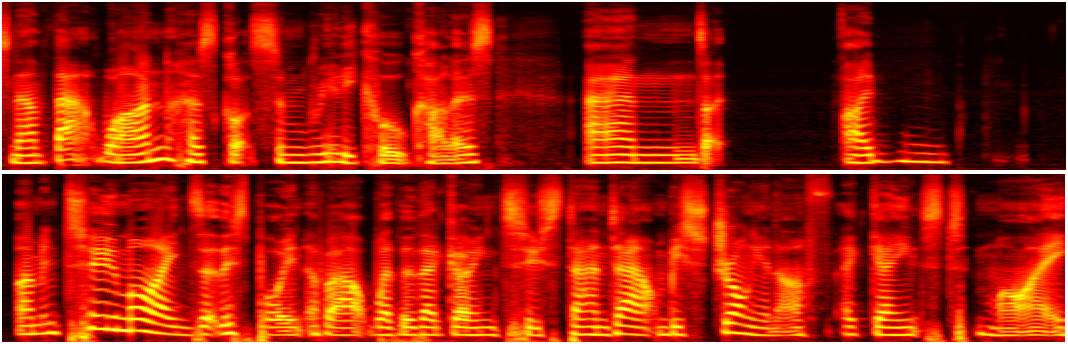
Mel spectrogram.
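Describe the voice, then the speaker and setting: In a British accent, a woman speaks at a very slow pace, with a dry, close sound and no echo. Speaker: craft youtuber. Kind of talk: tutorial. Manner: casual, chatty.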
